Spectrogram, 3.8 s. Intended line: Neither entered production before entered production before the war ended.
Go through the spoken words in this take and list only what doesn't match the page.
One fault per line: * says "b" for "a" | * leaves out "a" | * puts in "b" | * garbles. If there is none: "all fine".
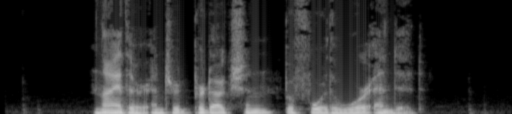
* leaves out "entered production before"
